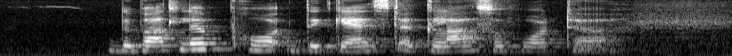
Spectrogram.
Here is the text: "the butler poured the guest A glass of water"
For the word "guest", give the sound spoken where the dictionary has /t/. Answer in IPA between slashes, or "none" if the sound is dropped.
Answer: /t/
